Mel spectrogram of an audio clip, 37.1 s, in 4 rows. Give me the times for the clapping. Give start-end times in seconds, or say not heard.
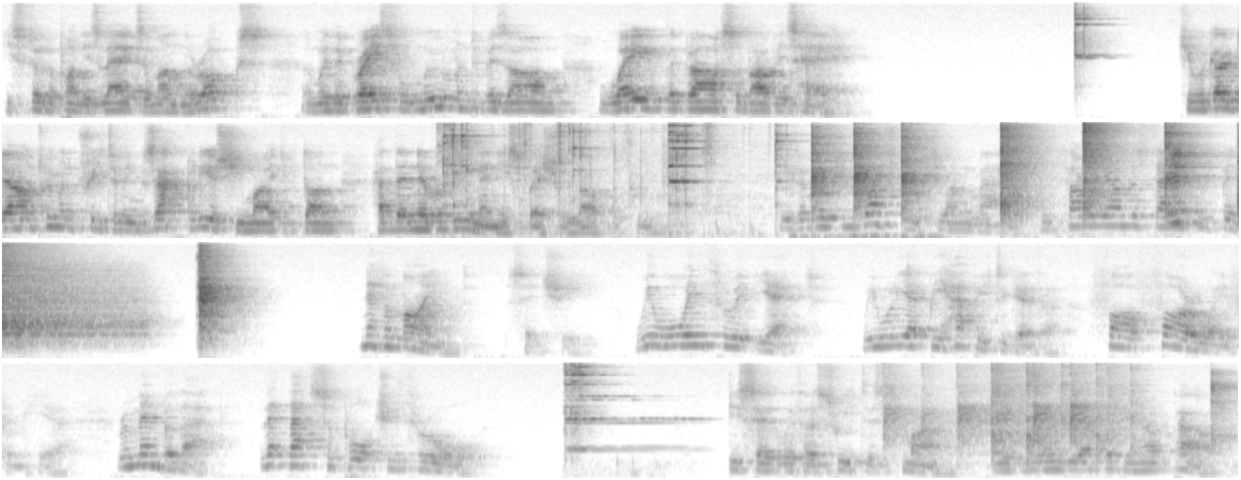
15.2-20.2, 34.4-37.0.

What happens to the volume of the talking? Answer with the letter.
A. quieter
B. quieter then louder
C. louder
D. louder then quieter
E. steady
A.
